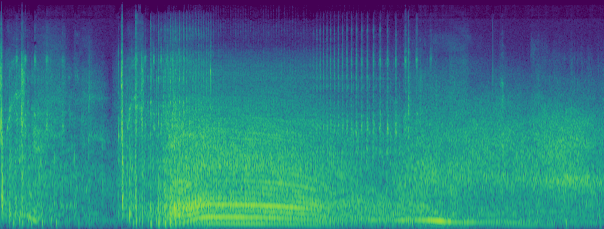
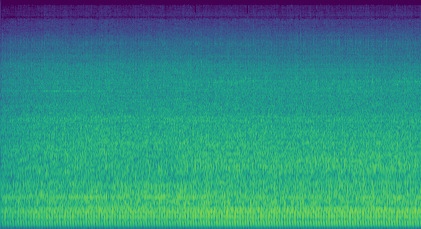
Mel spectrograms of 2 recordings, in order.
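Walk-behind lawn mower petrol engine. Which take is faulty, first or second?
first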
